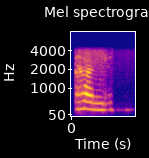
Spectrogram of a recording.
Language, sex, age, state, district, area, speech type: Punjabi, female, 18-30, Punjab, Fazilka, rural, conversation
